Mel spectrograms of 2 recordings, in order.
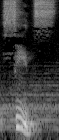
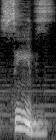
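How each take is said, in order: First: The word ends with a voiceless s sound. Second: The word ends with a buzzing z sound. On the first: The speaker calls it wrong. "we don't say seeds" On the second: The speaker calls it right. "we say seeds"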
